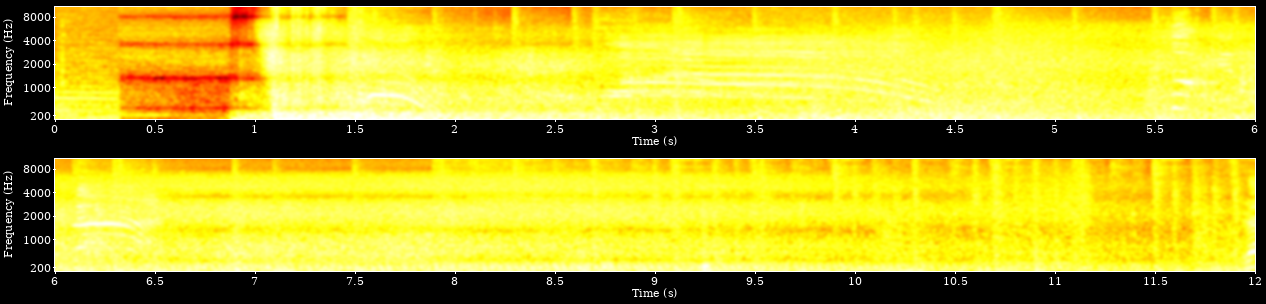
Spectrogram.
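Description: Large underwater explosion: a sudden heavy boom about a second in, followed by a long rumbling rush of the geyser of water erupting and falling back, slowly fading.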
